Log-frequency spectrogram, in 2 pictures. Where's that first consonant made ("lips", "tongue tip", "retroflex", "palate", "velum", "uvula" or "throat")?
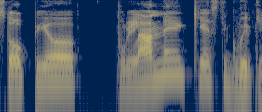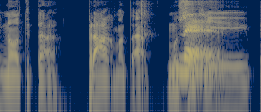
tongue tip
